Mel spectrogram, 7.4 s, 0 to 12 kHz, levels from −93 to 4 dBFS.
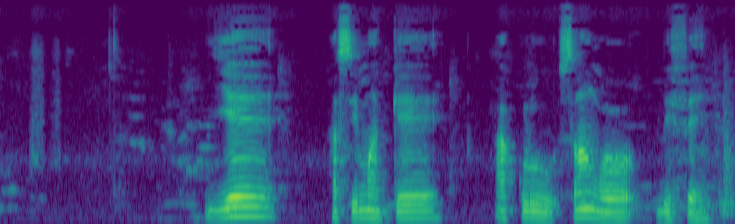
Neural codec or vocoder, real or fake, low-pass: none; real; 10.8 kHz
